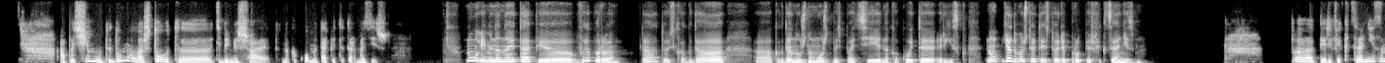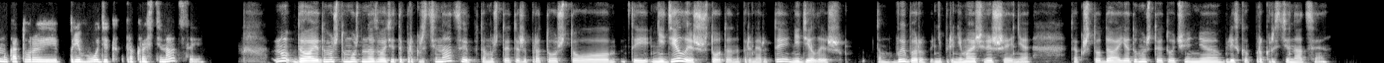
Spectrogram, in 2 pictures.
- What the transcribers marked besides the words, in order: other background noise; tapping
- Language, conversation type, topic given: Russian, podcast, Что помогает не сожалеть о сделанном выборе?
